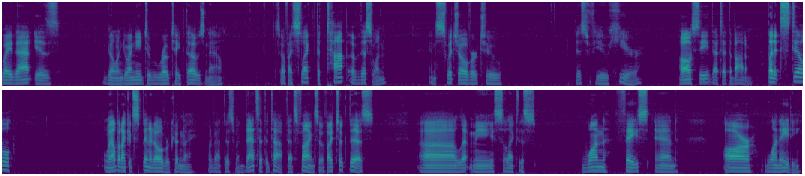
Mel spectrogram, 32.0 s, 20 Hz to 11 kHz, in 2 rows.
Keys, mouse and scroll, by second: 2.2 middle click, 6.5 ctrl+Tab, 6.5 right click, 6.5 scroll up 2, 11.3 click, 12.2 right click, 15.3 shift+middle click, 26.0 click, 26.6 right click.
